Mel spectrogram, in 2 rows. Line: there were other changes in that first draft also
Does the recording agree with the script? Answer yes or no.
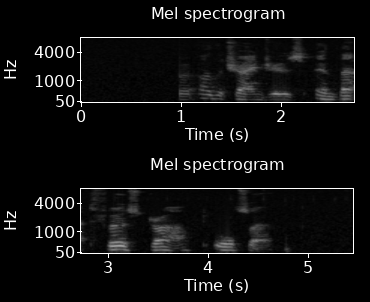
yes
